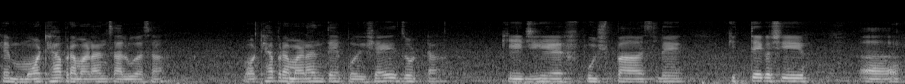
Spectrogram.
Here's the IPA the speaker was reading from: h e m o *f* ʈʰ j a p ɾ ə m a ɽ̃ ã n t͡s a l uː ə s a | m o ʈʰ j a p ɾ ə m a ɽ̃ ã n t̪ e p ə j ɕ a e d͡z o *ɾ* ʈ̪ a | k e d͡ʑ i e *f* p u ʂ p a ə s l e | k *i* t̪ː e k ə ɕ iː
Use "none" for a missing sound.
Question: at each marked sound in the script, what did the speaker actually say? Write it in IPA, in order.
none, ɽ, f, i

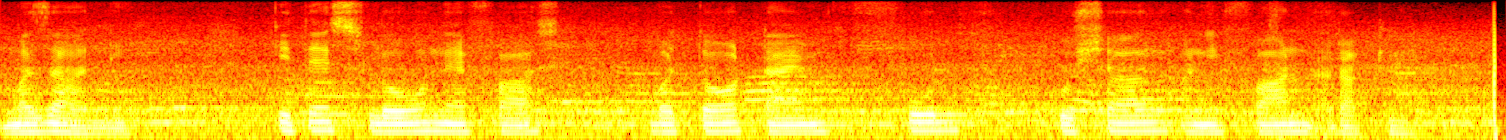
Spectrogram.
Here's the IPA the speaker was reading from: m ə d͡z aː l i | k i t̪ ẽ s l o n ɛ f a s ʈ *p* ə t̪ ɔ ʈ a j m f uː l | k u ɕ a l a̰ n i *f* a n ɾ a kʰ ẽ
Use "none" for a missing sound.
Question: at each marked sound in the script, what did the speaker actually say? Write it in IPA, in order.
b, f

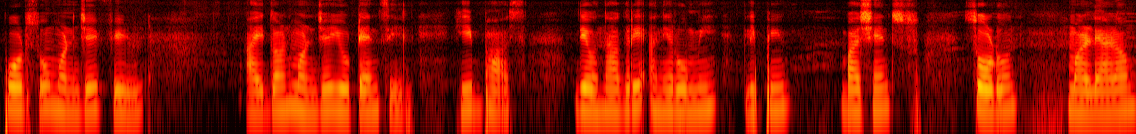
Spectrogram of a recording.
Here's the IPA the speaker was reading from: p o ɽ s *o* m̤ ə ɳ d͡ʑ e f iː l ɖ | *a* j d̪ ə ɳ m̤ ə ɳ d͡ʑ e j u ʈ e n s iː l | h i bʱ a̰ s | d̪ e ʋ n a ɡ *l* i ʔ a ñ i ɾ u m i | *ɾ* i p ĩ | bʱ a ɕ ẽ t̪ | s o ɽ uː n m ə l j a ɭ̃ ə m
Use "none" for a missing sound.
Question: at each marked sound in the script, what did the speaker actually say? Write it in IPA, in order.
u, a, ɾ, l

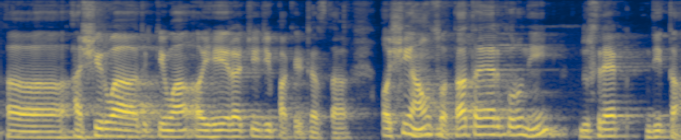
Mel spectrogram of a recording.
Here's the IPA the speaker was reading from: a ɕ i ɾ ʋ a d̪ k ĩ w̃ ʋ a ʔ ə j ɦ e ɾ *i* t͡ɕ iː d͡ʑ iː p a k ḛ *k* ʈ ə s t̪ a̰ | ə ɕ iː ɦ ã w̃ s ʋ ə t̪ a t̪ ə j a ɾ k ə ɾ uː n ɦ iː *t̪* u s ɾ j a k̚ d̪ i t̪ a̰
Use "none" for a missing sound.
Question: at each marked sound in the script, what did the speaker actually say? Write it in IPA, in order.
a, none, d̪

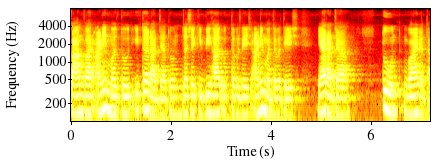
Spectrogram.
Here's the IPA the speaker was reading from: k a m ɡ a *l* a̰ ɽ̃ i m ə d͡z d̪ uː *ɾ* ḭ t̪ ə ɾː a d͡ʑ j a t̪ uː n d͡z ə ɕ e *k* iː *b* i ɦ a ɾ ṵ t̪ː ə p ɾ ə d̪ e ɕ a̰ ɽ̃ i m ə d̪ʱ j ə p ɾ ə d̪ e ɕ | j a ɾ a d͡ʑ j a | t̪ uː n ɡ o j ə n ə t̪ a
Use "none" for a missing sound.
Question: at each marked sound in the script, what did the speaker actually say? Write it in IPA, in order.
ɾ, ɾ, k, b

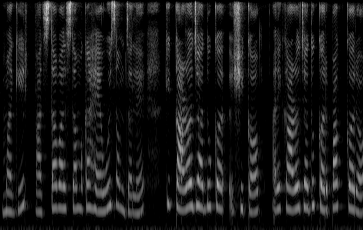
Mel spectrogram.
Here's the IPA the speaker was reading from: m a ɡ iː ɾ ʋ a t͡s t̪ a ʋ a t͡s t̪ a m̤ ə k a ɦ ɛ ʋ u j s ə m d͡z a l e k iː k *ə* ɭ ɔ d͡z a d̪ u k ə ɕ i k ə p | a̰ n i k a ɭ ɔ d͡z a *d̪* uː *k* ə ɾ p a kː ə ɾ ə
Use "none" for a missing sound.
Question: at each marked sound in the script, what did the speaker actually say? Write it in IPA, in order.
a, d̪, k

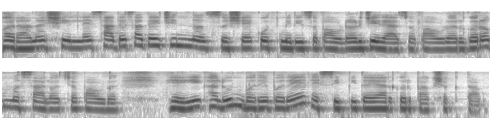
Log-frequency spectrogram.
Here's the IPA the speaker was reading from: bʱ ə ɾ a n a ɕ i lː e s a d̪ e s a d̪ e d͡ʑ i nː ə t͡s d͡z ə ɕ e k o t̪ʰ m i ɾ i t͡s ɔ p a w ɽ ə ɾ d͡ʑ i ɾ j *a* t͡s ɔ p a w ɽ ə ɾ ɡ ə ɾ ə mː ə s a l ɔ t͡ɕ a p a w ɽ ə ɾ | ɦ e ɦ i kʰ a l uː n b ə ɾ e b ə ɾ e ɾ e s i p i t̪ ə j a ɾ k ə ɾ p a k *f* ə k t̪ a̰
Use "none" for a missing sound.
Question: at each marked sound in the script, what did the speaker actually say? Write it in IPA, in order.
a, ɕ

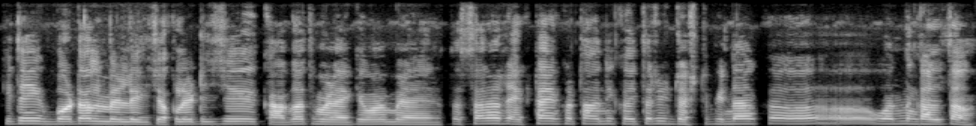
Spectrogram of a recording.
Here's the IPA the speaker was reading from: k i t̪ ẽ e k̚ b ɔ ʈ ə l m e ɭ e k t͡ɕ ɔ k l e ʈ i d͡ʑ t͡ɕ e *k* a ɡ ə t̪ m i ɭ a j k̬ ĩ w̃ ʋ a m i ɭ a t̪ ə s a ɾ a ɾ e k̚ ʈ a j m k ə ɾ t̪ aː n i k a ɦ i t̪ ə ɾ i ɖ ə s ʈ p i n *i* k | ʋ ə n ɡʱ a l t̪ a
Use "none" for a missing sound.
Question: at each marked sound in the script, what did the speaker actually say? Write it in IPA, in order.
k, a

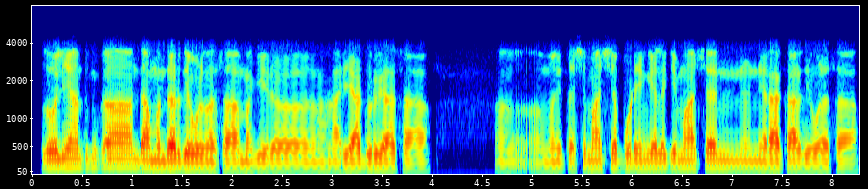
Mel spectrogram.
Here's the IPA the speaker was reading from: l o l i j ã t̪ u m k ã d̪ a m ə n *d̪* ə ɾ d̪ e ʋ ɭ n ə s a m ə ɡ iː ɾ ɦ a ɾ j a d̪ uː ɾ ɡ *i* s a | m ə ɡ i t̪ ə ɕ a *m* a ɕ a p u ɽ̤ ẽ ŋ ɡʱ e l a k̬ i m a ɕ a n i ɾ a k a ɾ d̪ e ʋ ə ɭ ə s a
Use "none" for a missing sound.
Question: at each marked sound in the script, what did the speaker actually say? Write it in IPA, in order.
d̪, a, m

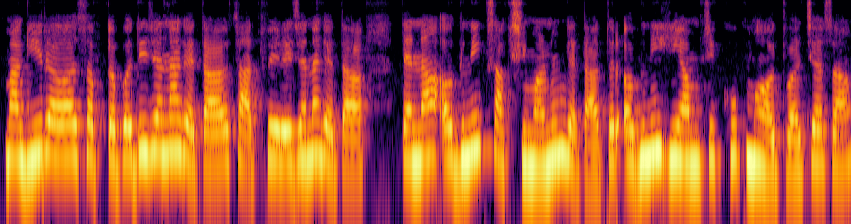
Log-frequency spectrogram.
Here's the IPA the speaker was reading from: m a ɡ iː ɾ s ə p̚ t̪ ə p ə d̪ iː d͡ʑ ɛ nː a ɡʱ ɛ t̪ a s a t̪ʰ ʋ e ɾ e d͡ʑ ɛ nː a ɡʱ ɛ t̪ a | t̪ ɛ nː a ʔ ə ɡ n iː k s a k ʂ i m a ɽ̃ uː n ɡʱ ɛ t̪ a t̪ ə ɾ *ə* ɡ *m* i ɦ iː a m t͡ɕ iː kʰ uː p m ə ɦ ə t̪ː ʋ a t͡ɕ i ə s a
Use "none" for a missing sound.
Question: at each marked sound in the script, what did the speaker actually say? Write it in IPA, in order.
ə, n

